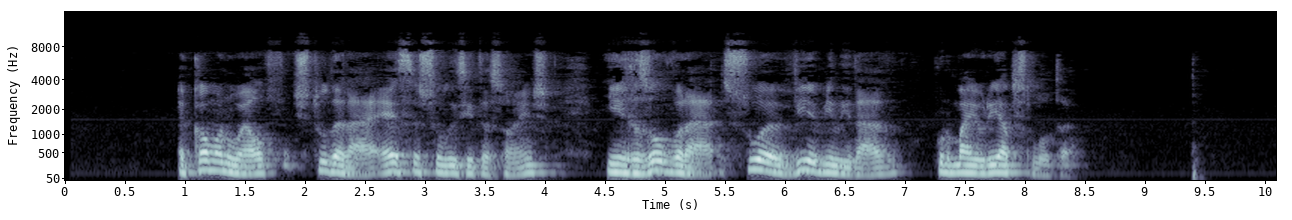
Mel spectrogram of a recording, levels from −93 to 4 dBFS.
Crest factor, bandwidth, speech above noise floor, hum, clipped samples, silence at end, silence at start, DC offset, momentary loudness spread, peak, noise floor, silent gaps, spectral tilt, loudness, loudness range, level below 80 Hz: 16 dB; 9.2 kHz; 57 dB; none; under 0.1%; 1.7 s; 0.95 s; under 0.1%; 13 LU; -2 dBFS; -76 dBFS; none; -6.5 dB/octave; -19 LUFS; 3 LU; -54 dBFS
